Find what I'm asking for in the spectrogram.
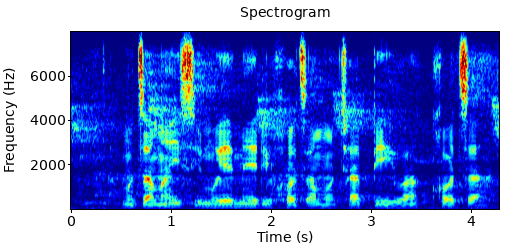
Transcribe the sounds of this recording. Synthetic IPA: mʊt͡sʼamaisimʊemedik͡xʰɔt͡sʼamʊtʰapʼiwaq͡χʰɔːt͡sʼa

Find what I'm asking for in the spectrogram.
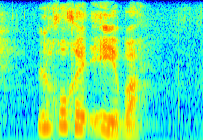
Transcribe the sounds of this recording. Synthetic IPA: lɪχʊχɛʔɪːba

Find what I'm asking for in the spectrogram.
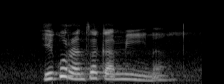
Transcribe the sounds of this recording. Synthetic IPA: ɦikuɾ̤ant͡sakamiːna

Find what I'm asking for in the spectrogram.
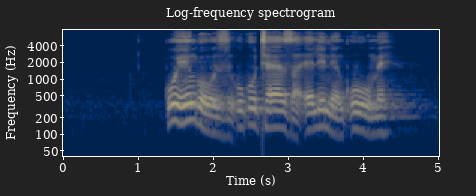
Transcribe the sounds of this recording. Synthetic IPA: kʼujiŋɡʱozḭʔuk̬ʼutʰɛza̰ʔelineŋkʼuːmɛ

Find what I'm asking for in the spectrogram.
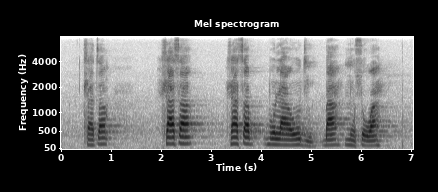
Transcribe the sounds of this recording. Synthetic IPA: t͡s | ɬasa | ɬat͡sabʊlaʊdibamʊsɔwa

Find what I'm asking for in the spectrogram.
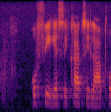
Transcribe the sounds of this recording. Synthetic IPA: k̬ufik̬ɛsikʰatʰilaːpʰɔ

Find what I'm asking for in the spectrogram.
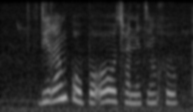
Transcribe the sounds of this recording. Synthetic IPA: diraŋ̩kʼʊpʼɔʔʊʊt͡sʰwanet͡sʼɪŋ̩χʰʊ

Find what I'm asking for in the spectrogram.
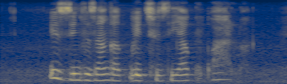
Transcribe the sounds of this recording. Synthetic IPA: izind͡ɮʼuzaŋɡʱakʼetʰuzijakʼwaːlwa

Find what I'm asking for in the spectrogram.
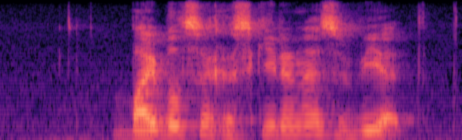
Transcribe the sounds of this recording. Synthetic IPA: bəjbəlˠsəχəskidənəsviət

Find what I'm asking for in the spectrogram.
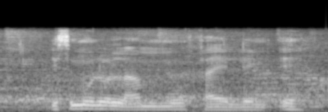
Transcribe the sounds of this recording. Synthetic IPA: isimʊlɔlam̩mʊfaɪleŋ̩ɪ

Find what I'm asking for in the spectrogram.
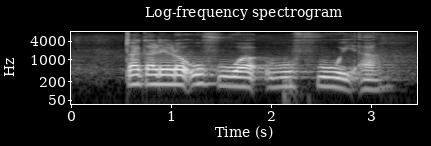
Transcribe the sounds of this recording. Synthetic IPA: tʼakʼaɺɛɺaʔufuwaβufuwiʔa

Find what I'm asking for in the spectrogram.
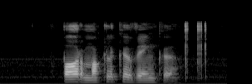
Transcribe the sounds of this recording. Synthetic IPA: pɑːrmɐkləkəvɛŋkʰə

